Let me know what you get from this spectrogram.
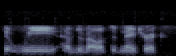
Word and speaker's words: Natrx: Yeah, Natrx.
